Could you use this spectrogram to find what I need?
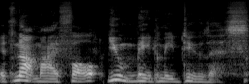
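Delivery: plain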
